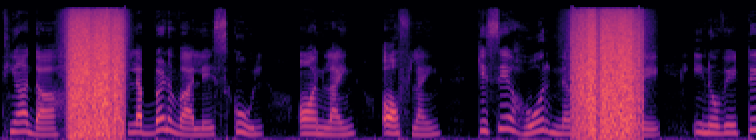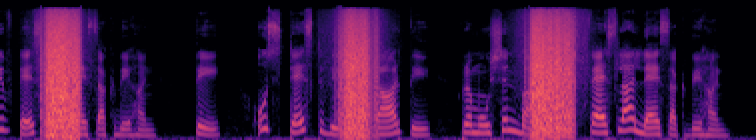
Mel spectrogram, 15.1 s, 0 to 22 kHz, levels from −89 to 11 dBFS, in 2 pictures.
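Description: A speech recording with five wireless microphone noise hits, at 0.51–1.36 s, 5.52–6.60 s, 7.72–8.59 s, 10.61–11.61 s and 12.53–13.58 s, each close to a second long. Each is a burst of static that swells over the speech and then clears. The sound points to an analogue FM radio link whose signal dropped as reflected paths cancelled at the receiver, letting receiver noise rise until the carrier recovered.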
